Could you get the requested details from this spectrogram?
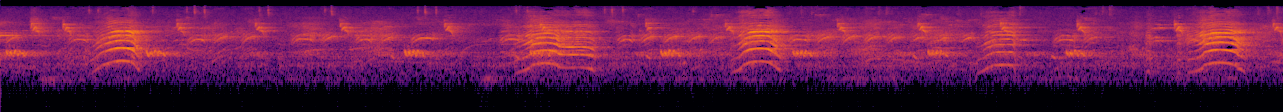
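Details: Malabar grey hornbill calls: repeated arched, harsh-edged notes rising and falling in pitch, several bursts spaced two to three seconds apart, over busy background birdsong.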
